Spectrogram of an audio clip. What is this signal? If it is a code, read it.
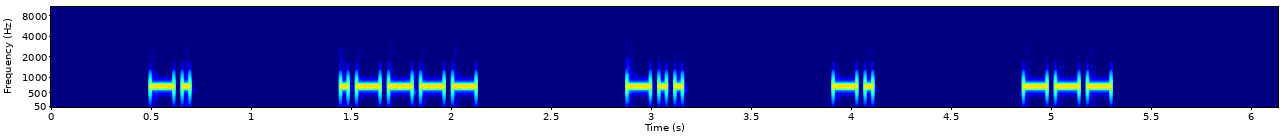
Morse code, heard as a keyed tone, about 30 wpm, spaced as for 10 wpm, 700 Hz. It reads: N1DNO
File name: Lesson 16g - Letter c - Call Signs 30wpm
